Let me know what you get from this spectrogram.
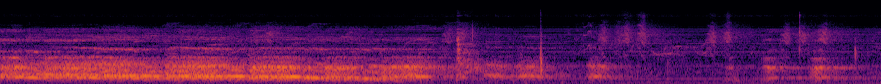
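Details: In western Costa Rica's dry jungle, howler monkeys roar loudly for about three seconds, then the sound drops away into scattered clicks, knocks and rustling.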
